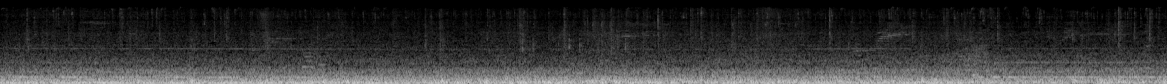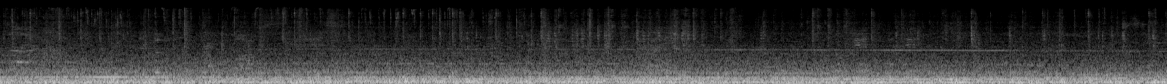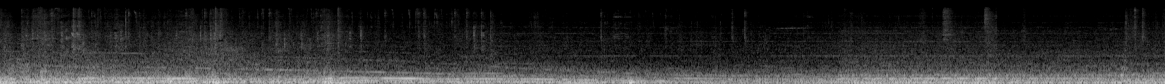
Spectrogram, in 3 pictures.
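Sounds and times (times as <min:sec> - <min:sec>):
bus engine and road rumble: 0:00.0 - 0:34.9.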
